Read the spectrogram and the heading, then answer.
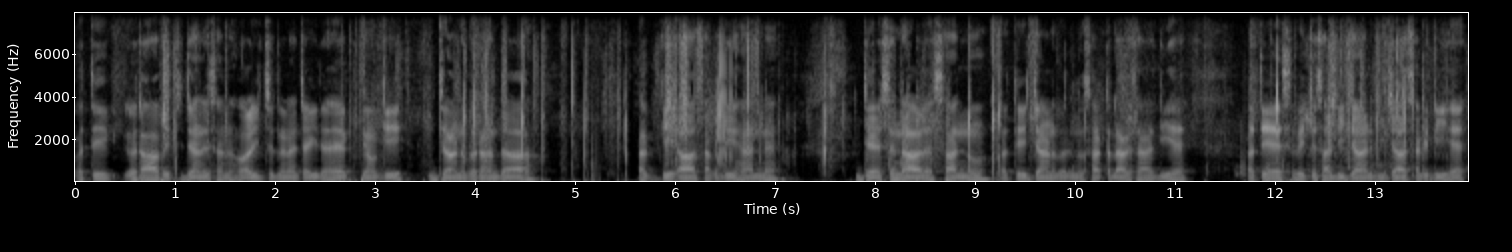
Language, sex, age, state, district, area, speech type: Punjabi, male, 18-30, Punjab, Moga, rural, spontaneous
